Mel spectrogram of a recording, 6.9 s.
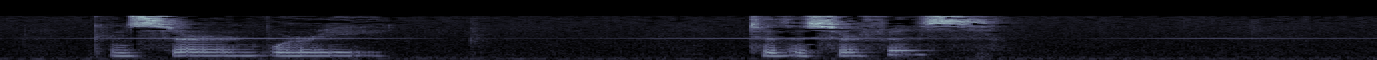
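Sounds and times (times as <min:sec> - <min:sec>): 
meditation chime ringing: 0:00.0 - 0:06.8
speech: 0:00.5 - 0:02.0, 0:03.8 - 0:05.0.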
